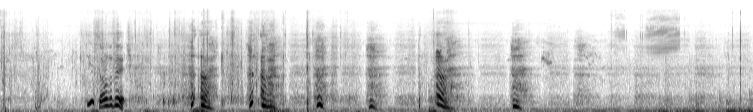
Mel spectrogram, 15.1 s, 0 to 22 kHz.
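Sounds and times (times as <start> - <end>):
man gasping and groaning: 3.6 - 11.8.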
